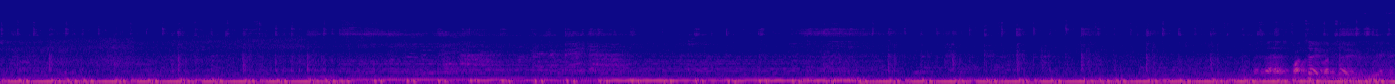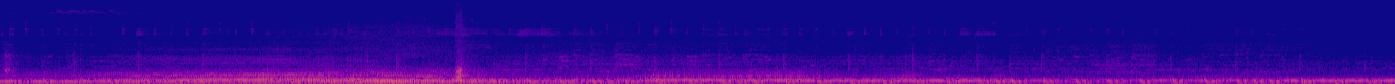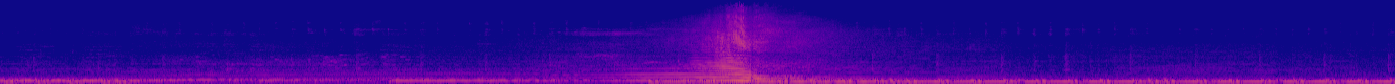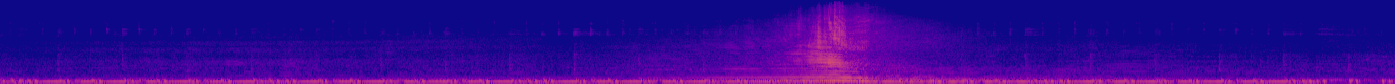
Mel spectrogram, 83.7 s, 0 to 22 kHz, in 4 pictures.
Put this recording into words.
british motorcycle grand prix 2022 ... moto three free practice three ... bridge on wellington straight ... dpa 4060s clipped to bag to zoom h5 ... plus disco ...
